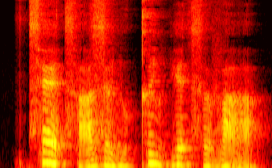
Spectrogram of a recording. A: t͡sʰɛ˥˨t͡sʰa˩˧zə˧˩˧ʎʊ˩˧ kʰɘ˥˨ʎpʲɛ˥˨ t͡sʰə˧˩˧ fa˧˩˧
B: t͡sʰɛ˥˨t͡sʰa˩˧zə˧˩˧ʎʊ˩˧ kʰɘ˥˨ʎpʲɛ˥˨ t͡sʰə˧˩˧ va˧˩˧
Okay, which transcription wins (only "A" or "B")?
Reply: B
